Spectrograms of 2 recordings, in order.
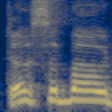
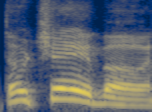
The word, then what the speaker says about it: Docebo: say like is it dosabo docebo and and so they asked me and i said you have to say it like the italians and docebo and it's a latin phrase well about a week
